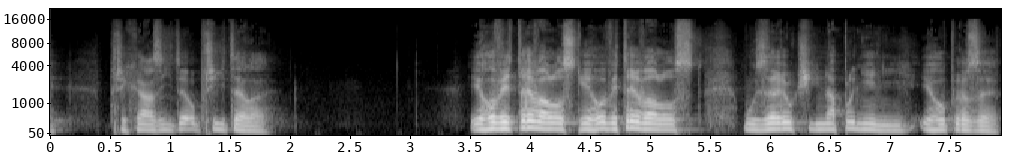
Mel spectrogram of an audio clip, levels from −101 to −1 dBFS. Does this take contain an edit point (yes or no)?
yes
